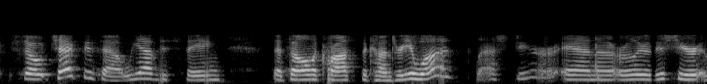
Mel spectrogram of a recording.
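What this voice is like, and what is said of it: Hoarse, strained voice. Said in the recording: “I've lost my voice?”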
